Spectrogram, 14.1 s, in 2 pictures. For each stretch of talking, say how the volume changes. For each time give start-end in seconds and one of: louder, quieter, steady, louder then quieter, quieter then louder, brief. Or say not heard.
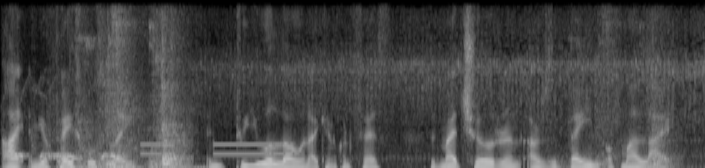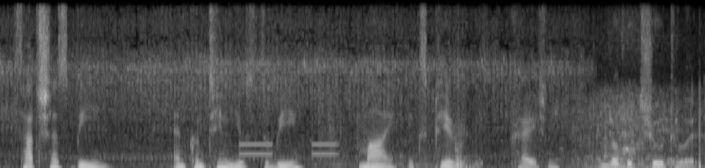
0.0-1.4 brief
2.0-14.0 steady.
